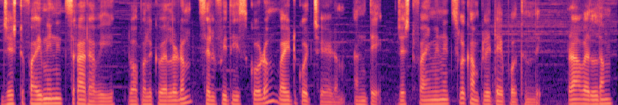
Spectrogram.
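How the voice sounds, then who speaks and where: A man's voice: on the low side, fairly quick, warm tone, close to an everyday voice. A man playing a young guy on a haunted-house dare in a horror cartoon, colloquial and urgent. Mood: eager. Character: two young male friends on a haunted-house dare, jittery. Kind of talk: horror cartoon story dialogue. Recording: music behind the voice.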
